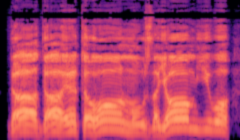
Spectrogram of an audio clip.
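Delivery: high, loud joyful cries; excited shouting. A narrator's reading. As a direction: cheer in recognition. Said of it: "Раздались ещё другие голоса".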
